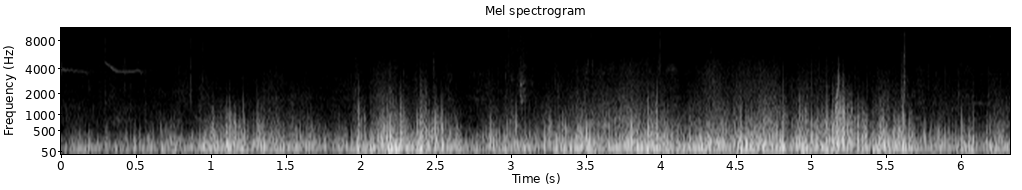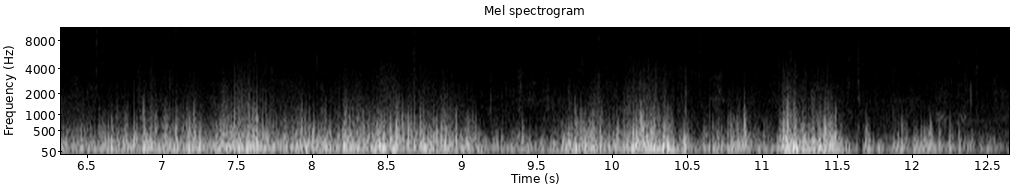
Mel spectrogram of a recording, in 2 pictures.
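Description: Wind buffeting the microphone in uneven low gusts, over footsteps on a stone-paved path.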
